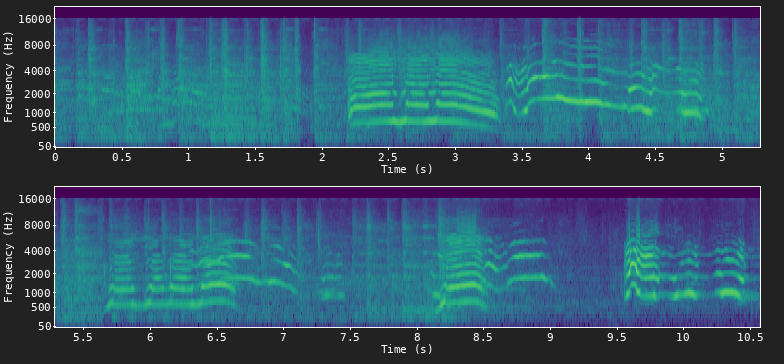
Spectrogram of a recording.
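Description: A Chinese crested dog howling in a series of long, wavering, arching notes, singing along to a strummed acoustic guitar and a man's singing.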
